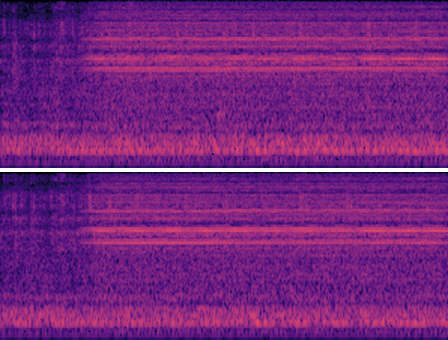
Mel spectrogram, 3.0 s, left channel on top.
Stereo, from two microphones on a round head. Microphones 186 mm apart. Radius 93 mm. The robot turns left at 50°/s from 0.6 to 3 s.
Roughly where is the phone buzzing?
No phone buzzing in this recording.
